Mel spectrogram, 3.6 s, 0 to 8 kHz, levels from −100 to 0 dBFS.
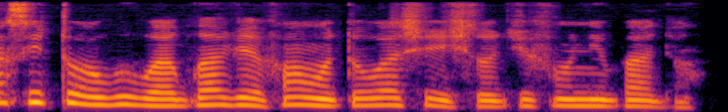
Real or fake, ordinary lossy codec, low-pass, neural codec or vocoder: real; AAC, 48 kbps; 7.2 kHz; none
